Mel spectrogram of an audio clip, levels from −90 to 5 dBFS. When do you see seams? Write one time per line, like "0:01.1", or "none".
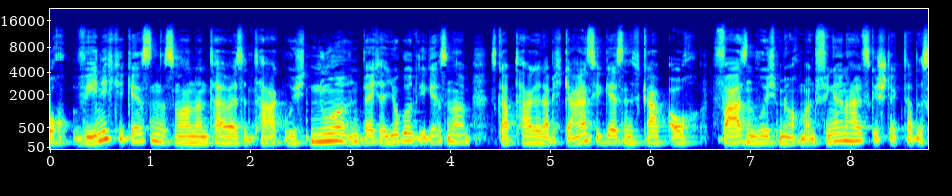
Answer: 0:06.6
